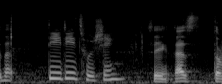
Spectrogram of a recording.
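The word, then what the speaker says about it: Didi Chuxing: Didi Tuxing.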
